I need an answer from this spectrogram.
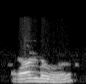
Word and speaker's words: rendezvous: rendezvous होता है fixed meeting place, rendezvous। This is the pronunciation of the word given in the bracket, rendezvous।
